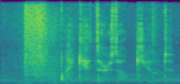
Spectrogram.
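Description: Soft whispering: breathy, hushed voice sounds with no full-voiced words.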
